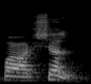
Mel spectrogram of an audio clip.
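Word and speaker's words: partial: मार्शल उसी तरह से यह है पार्शल टी के बाद क्या आ रहा है आई ए आ रहा है तो यहां पर भी श का उच्चारण होगा टी के लिए पार्शल उसी तरह से फशल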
